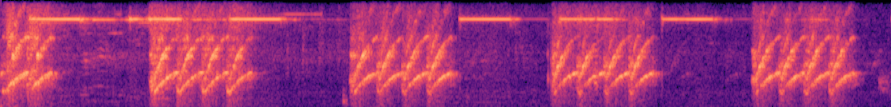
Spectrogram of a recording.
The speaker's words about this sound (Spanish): ¿Qué le aparece en el teclado? Fuego. Fuego alarma.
